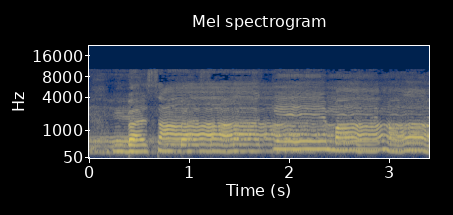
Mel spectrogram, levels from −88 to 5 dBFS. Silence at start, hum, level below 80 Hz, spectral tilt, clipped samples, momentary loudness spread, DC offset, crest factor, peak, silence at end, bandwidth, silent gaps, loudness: 0 s; none; -66 dBFS; -5 dB/octave; under 0.1%; 4 LU; under 0.1%; 16 dB; 0 dBFS; 0 s; 11 kHz; none; -17 LUFS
